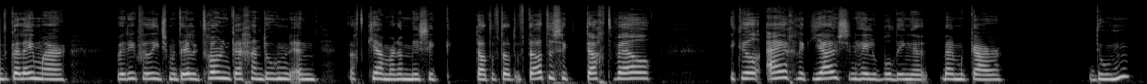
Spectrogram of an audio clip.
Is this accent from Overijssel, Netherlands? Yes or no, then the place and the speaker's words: no; 's-Hertogenbosch, North Brabant, Netherlands; born there; Ik ben in Den Bosch geboren.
